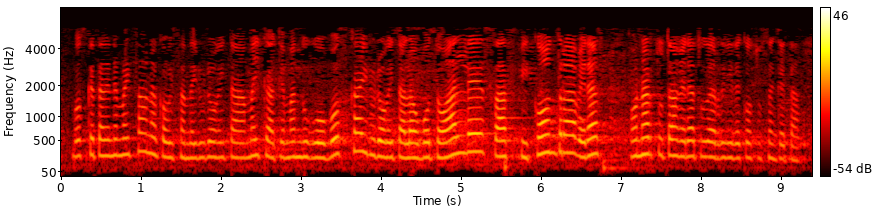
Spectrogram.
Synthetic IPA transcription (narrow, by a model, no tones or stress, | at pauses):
bo̞ske̞t̪aɾe̞ne̞majt͡sao̞nako̞isand̪aiɾuɾo̞ɣ̞e̞jt̪aːmajkake̞mand̪uɣ̞uβo̞skaiɾuɾo̞ɣe̞jt̪alawβo̞t̪o̞ald̪e̞saspiko̞nt̪ɾaβe̞ɾas | o̞naɾt̪ut̪aɣ̞e̞ɾat̪uðaeɾðiβ̞iðe̞ko̞suse̞ŋke̞t̪a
